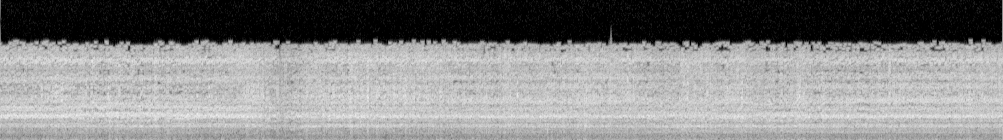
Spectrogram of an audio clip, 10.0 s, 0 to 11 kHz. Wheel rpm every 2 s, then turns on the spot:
160, 150, 160, 160, 160.
none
